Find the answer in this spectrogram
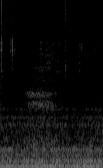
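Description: Quiet room tone with a steady low hum and a few faint small clicks from a knife slicing a garlic clove held in the hand.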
